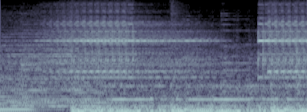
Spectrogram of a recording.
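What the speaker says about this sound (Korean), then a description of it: "매일 밤 자정이 넘으면 어김없이 브로커로부터 전화가 걸려왔습니다" A telephone ringing with a steady electronic tone over a low background hum, sustained and fairly close, with no one speaking.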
